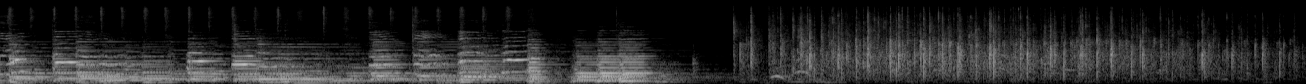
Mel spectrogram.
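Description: A small bossa nova band (woman singing, with guitar, piano and double bass) plays the closing bars of a song, which ends about six and a half seconds in. An audience starts applauding about a second later, and the applause fades out near the end.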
